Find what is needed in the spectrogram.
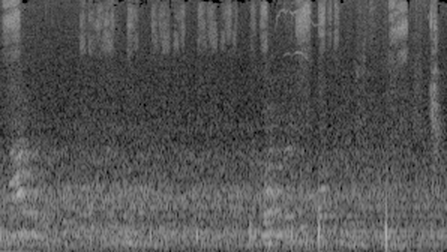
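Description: Marker pen writing on a whiteboard: faint scratching strokes with a few light ticks.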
